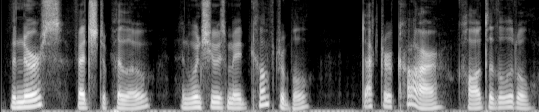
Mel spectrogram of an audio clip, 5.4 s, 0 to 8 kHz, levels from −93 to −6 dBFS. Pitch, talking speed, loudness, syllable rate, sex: 135 Hz, 200 wpm, -18 LUFS, 5.9 syllables/s, male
